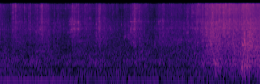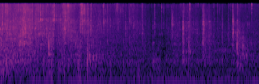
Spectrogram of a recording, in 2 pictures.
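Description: Steel plate armour clinking and rattling as fighters in full harness move and spar, a scatter of sharp metallic clinks, with a louder, denser stretch of clatter for a few seconds in the middle.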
